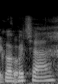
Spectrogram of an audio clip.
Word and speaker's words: Gorbachev: Is it Chav? How do you say it? – Gorbachev. – Gorbachev? – Yeah.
